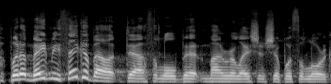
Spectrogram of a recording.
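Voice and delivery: ordinary delivery

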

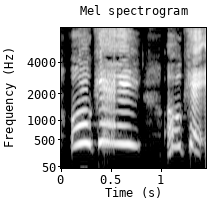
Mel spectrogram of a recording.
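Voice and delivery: high, loud mock-startled okay; yielding outburst. Answering the Lord's bold words, high startled yielding. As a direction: burst out high, then ease off.

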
